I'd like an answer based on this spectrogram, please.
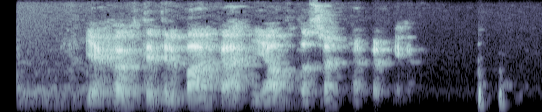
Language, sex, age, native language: Icelandic, male, 20-29, Icelandic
